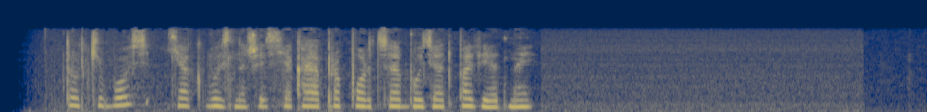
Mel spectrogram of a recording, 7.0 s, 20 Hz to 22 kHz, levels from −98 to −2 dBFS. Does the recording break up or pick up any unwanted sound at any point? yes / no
no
